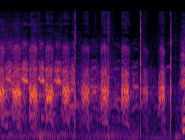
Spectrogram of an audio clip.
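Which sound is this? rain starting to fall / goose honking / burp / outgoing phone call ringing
goose honking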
